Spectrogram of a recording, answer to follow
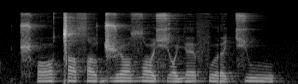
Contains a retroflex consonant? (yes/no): yes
